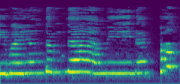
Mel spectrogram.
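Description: A high singing voice holding a few long, steady notes that step up and down in pitch.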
